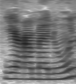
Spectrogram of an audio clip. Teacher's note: ayn again is going to be from the middle of the throat. Give it a little bit of that strangulation sound. Ya'malun, and then we end here on a 4-count mad.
